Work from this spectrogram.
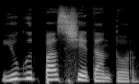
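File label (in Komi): югыдпас сетантор, Komi, female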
